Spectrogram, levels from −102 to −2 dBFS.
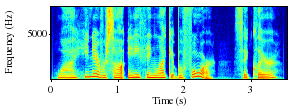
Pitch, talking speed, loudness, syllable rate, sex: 235 Hz, 185 wpm, -18 LUFS, 5.4 syllables/s, female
